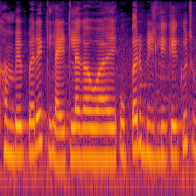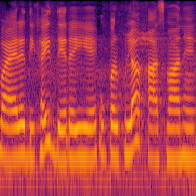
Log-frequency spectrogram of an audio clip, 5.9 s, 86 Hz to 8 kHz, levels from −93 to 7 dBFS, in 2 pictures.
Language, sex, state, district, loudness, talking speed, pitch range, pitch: Hindi, female, Bihar, Jahanabad, -16 LUFS, 205 wpm, 205-225 Hz, 215 Hz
